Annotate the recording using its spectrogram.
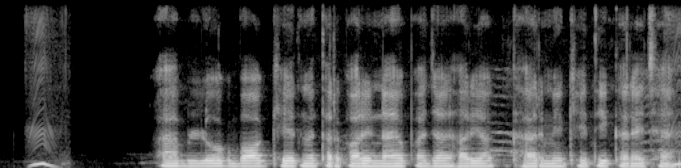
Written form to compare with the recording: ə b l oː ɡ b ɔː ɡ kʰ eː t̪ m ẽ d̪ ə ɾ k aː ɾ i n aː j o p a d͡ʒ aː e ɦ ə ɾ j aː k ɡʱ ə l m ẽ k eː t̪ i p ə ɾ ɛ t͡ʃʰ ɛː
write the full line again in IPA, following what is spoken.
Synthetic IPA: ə b l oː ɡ b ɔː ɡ kʰ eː t̪ m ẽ t̪ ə ɾ k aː ɾ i n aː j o p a d͡ʒ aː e ɦ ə ɾ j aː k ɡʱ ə ɾ m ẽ kʰ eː t̪ i k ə ɾ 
